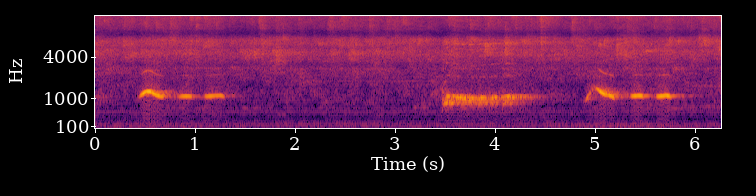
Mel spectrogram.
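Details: Local zebra dove, a hobby cage bird, singing a gentle cooing phrase: rising note with two short coos, a long purring trilled coo, then the rising note and three short coos again, over light background hiss.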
